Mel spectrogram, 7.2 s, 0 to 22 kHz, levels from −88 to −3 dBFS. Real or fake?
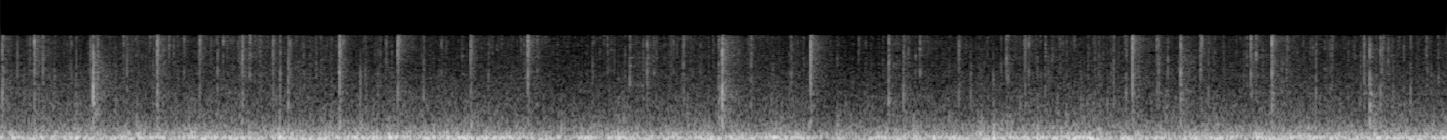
real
